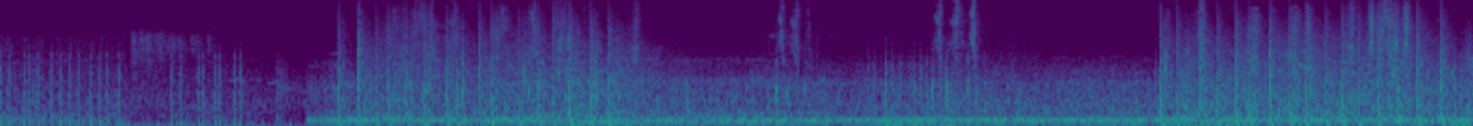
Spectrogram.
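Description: Dense, sustained automatic gunfire from a war video game, starting with scattered shots and swelling after two seconds into a loud, continuous rattle of rapid bursts with no pause.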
